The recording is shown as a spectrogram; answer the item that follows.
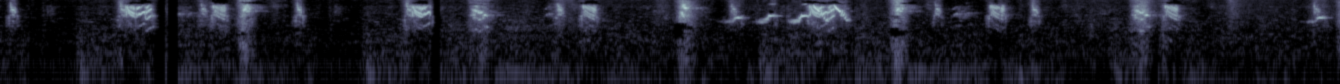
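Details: Female Double-collared seedeater calling, a recording used to stimulate singing in males: high, thin chirps and short twittering bursts in clusters every one to two seconds, mixed with sharp clicks and knocks.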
